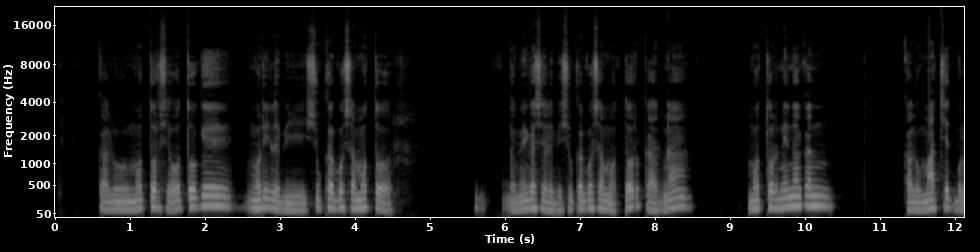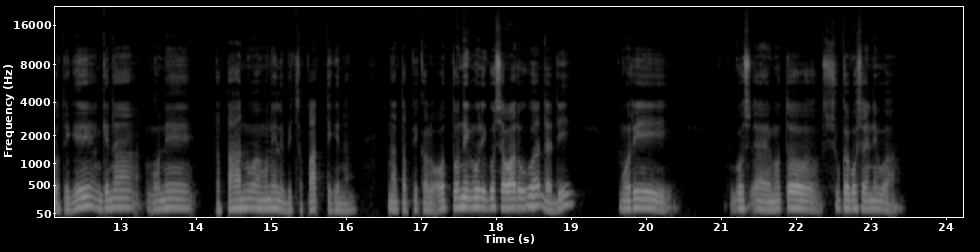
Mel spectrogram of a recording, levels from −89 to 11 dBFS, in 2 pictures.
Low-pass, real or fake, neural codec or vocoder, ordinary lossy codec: none; fake; vocoder, 44.1 kHz, 128 mel bands every 256 samples, BigVGAN v2; none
